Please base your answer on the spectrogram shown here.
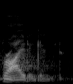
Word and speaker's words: Bridegan: It's Jared Gallen Bridgen. And I'll represent to you that it's pronounced Brideigan.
